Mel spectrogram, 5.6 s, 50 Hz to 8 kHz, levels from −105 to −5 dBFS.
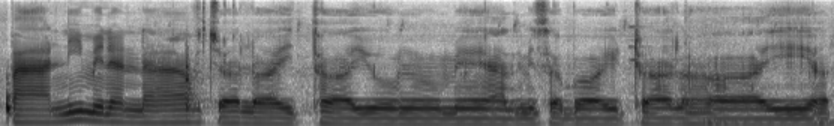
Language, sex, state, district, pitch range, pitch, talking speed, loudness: Bajjika, male, Bihar, Vaishali, 90-110 Hz, 90 Hz, 120 wpm, -21 LUFS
